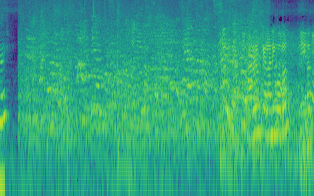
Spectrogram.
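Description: Many children's voices chattering and calling out at once, a busy hubbub of overlapping voices, a little louder from about four and a half seconds in.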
